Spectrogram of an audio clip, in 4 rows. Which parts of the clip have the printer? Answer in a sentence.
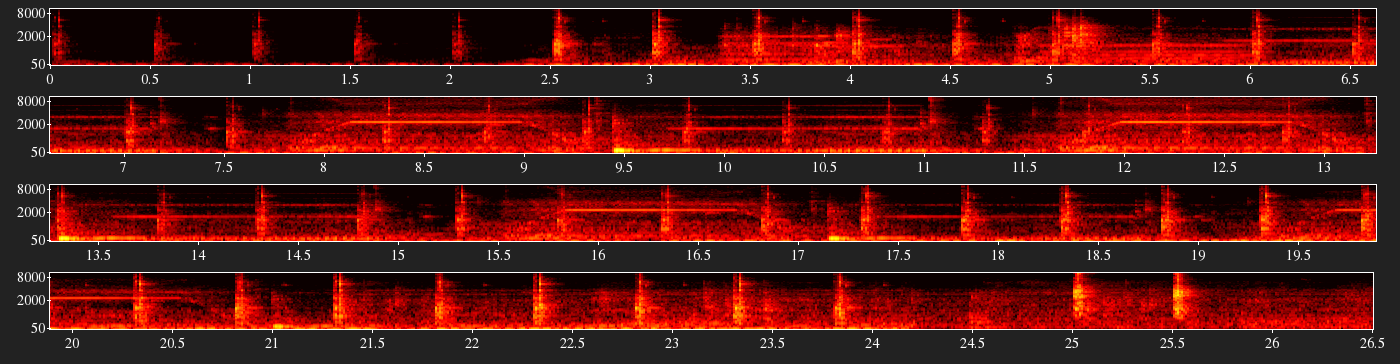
You can hear the printer from 3.3 to 26.4 s.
